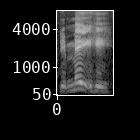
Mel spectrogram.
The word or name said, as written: diMEy7hi7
